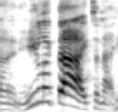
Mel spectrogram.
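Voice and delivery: ordinary talk, nothing marked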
